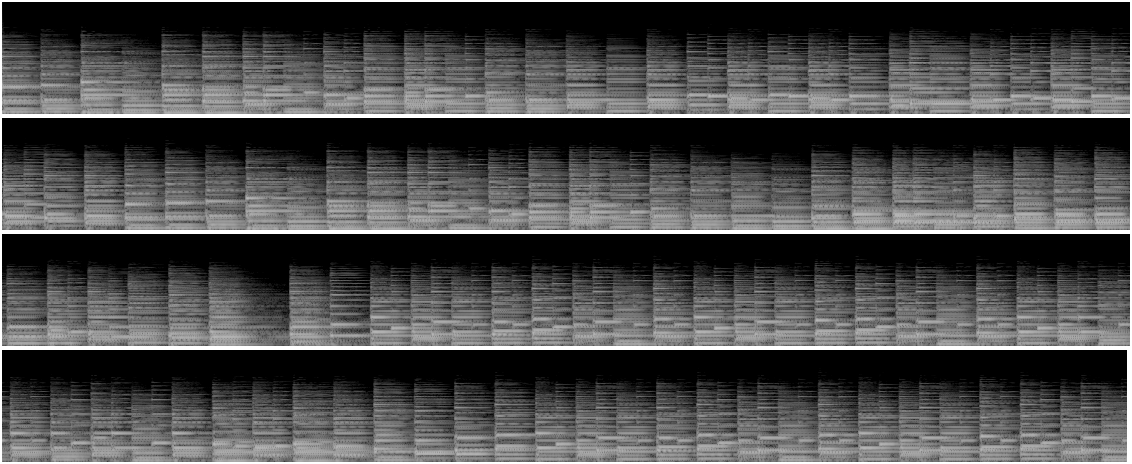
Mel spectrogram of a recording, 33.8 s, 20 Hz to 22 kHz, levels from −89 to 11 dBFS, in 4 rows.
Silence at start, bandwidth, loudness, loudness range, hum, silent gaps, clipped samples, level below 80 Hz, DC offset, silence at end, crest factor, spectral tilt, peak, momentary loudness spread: 0 s; 7.8 kHz; -22 LUFS; 1 LU; none; none; under 0.1%; -38 dBFS; under 0.1%; 0 s; 16 dB; -7.5 dB/octave; -6 dBFS; 3 LU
